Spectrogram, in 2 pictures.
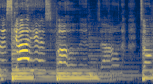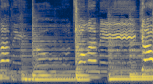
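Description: Acoustic guitar strummed in chords, with a woman singing over it and holding notes with vibrato.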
